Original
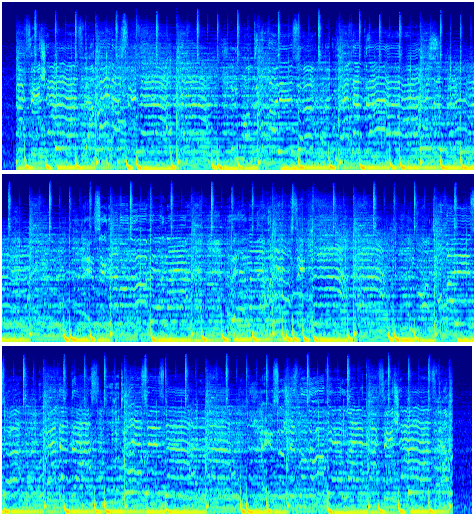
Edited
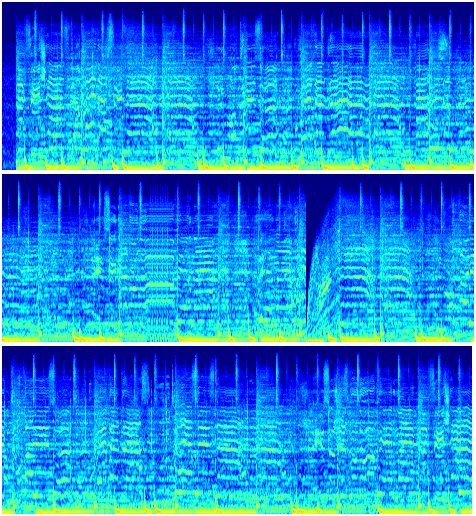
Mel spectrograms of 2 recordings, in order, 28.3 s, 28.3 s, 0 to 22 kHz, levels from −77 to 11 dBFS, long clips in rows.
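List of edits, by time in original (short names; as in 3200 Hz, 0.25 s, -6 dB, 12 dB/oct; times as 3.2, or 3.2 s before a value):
0.94–1.22 cut
3.49–4.43 copy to 8.09
5.19–5.66 move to 17.91
12.19 stutter 0.05 s, 8 plays
14.98 tape start 0.64 s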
